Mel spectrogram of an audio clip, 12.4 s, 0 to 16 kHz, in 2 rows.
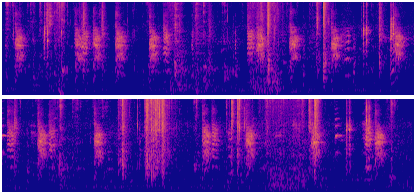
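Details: Society finch chicks, up to 10 days old and growing fast, give rapid, high, raspy begging calls in short bursts, often several at once, with brief pauses between flurries.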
